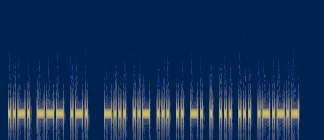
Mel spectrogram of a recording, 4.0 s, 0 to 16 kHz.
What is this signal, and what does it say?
Morse code, heard as a keyed tone, about 40 wpm, 700 Hz. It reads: FOR BUSINESS.
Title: Sentences from Top 1000 Words - Review Part 6 - 40wpm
